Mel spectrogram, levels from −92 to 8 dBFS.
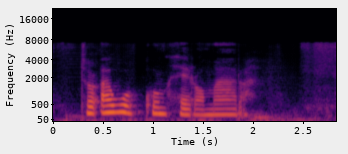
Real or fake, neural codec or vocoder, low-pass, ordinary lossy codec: fake; codec, 16 kHz, 2 kbps, X-Codec, WavLM features, trained on Multilingual LibriSpeech; 7.2 kHz; none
